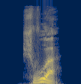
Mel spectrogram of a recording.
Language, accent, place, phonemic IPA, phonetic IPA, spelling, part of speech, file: German, Germany, Berlin, /ʃvuːr/, [ʃʋu(ː)ɐ̯], Schwur, noun, De-Schwur.ogg
- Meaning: oath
